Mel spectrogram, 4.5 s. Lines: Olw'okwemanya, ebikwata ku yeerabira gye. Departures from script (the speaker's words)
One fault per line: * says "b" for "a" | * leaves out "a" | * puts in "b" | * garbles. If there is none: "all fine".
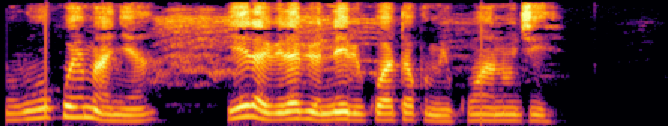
* puts in "yeerabira byonna"
* says "mikwano" for "yeerabira"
